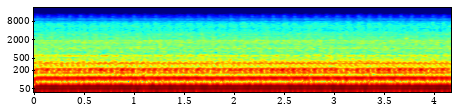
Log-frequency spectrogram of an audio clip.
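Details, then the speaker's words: 1962 AMC Rambler wagon engine, forgotten over 50 years, run after priming oil: steady even low idle, smooth unbroken rumble, no knocks or rattles, no smoke; normal idle. "oh my God are you kidding me listen to that thing holy moly that's incredible"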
